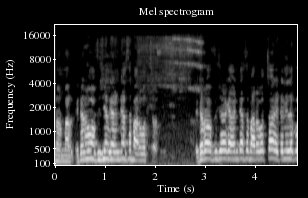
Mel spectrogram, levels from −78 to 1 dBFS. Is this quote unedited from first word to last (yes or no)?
yes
